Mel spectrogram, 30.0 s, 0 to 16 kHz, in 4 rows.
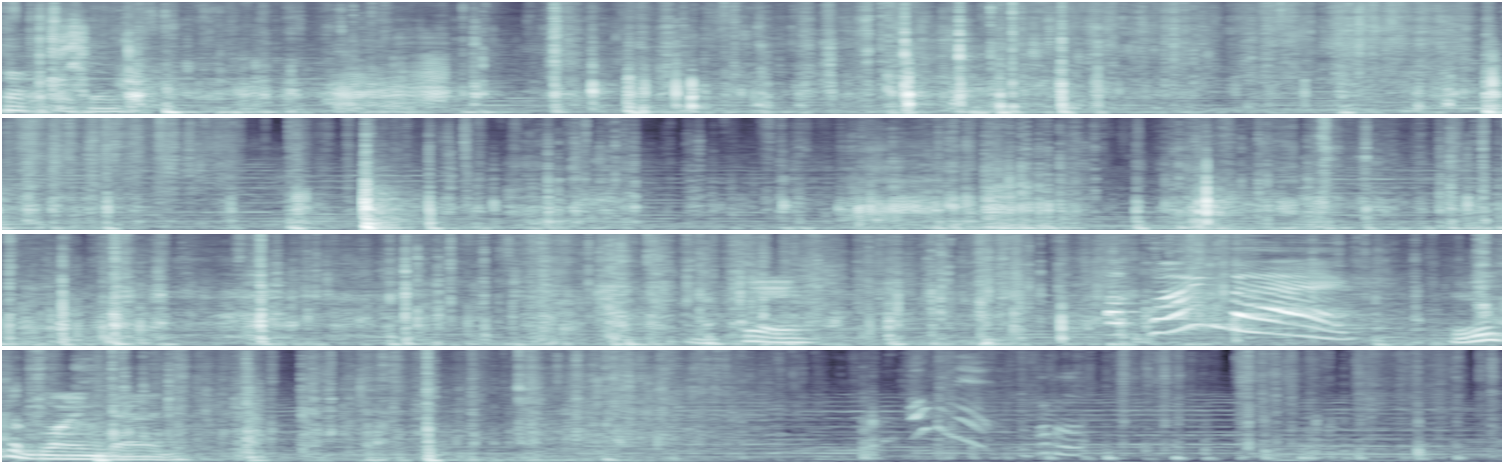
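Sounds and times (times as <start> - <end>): cardboard tearing: 0.0 - 30.0
fingers scraping and tapping cardboard: 0.1 - 5.6, 6.6 - 20.5, 26.8 - 30.0.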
